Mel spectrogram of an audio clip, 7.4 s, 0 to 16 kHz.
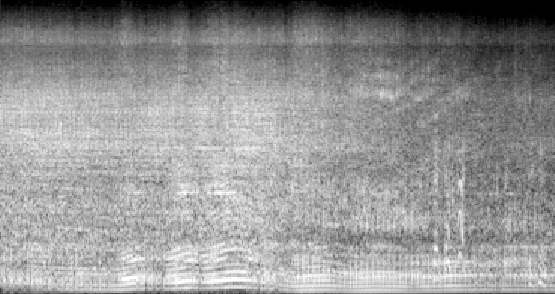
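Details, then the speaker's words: Abandoned 1975 Chevy Vega Cosworth at start-up before its first drive. It starts right up with a quick, buzzy, rotary-like idle that sits steadily well above normal tickover: the idle is high. "thing sounds like a RX-7 rotary. And the idle's high."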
